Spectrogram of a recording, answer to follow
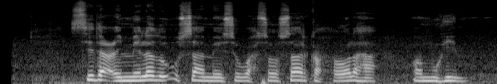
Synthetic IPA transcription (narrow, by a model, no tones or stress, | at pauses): sɪðɐʕɪmɪlɐðʊʊsaːmɛjsɔwɑħsɔːsaːrkʰɐħɔːlɐɦɐ | waːmʊɦiːm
